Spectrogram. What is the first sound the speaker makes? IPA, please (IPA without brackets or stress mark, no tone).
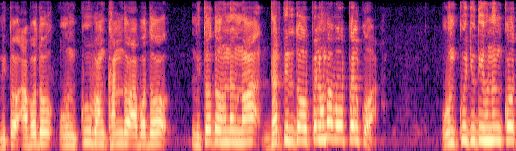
n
